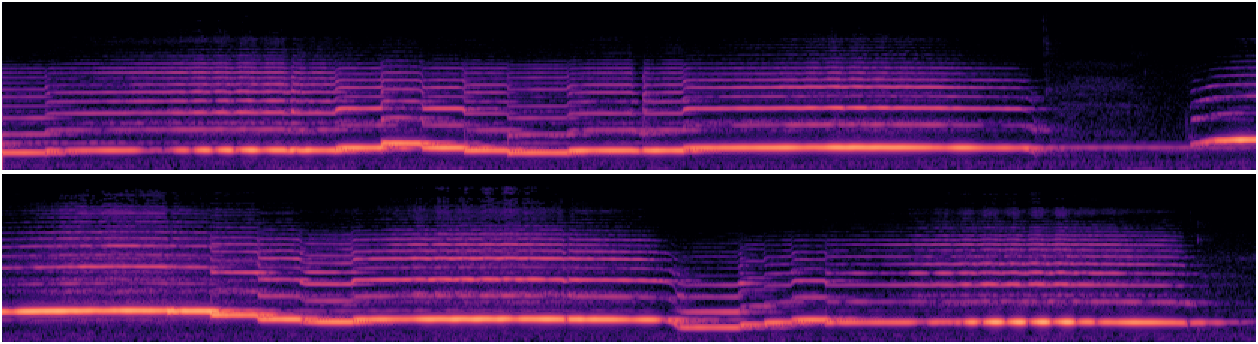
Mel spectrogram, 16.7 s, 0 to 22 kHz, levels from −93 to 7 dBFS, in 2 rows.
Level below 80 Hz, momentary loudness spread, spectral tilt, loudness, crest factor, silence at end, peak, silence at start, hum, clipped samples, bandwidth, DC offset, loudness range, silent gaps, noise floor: -74 dBFS; 14 LU; -2.5 dB/octave; -21 LUFS; 14 dB; 0.2 s; -8 dBFS; 0 s; none; under 0.1%; 8.8 kHz; under 0.1%; 5 LU; none; -52 dBFS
